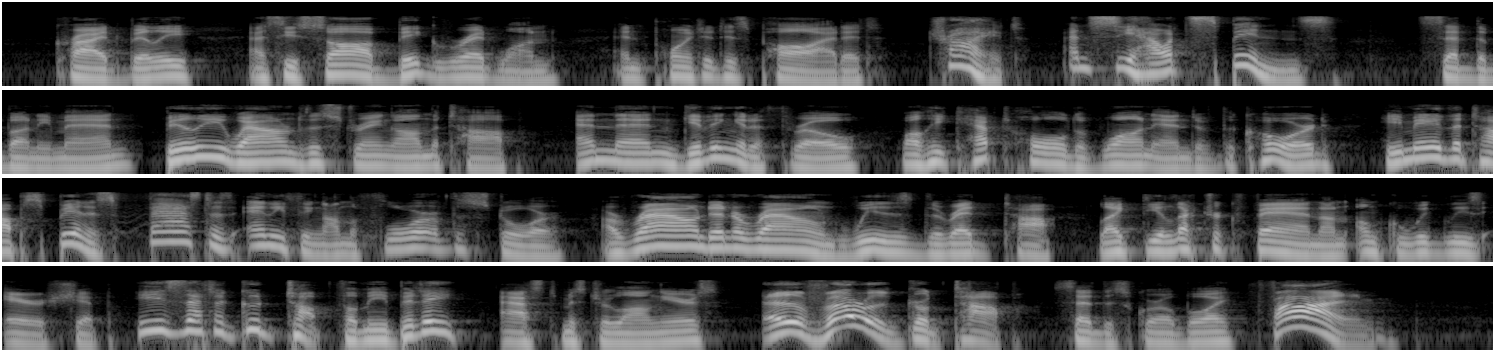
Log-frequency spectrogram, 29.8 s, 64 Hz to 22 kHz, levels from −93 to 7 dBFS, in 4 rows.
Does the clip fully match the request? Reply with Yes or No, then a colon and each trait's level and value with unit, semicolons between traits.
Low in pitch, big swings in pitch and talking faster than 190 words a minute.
Yes: low, 125 Hz; wide, 6.7 semitones; average, 200 wpm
